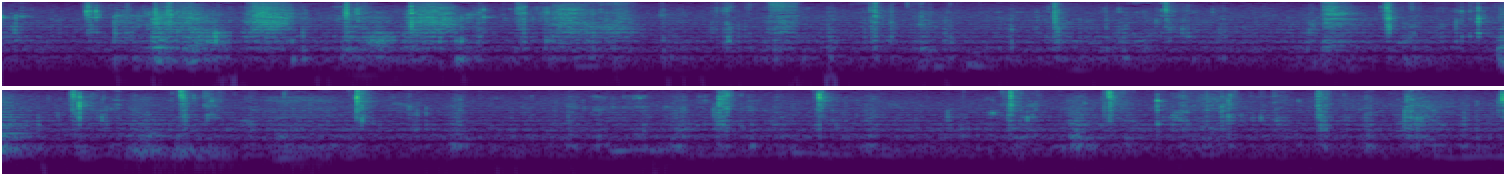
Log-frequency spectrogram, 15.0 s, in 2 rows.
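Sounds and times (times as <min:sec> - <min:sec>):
person chewing with mouth smacks: 0:00.0 - 0:15.0.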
